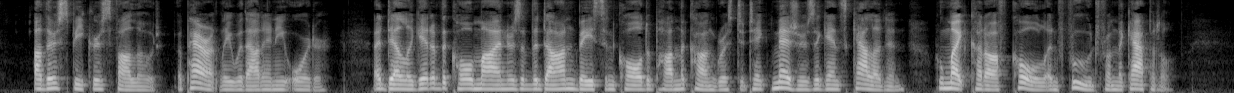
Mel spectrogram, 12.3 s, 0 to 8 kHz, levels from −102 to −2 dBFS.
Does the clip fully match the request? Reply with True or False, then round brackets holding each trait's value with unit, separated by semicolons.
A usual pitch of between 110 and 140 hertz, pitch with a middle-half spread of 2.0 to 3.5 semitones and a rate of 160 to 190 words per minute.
True (135 Hz; 2.9 semitones; 175 wpm)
